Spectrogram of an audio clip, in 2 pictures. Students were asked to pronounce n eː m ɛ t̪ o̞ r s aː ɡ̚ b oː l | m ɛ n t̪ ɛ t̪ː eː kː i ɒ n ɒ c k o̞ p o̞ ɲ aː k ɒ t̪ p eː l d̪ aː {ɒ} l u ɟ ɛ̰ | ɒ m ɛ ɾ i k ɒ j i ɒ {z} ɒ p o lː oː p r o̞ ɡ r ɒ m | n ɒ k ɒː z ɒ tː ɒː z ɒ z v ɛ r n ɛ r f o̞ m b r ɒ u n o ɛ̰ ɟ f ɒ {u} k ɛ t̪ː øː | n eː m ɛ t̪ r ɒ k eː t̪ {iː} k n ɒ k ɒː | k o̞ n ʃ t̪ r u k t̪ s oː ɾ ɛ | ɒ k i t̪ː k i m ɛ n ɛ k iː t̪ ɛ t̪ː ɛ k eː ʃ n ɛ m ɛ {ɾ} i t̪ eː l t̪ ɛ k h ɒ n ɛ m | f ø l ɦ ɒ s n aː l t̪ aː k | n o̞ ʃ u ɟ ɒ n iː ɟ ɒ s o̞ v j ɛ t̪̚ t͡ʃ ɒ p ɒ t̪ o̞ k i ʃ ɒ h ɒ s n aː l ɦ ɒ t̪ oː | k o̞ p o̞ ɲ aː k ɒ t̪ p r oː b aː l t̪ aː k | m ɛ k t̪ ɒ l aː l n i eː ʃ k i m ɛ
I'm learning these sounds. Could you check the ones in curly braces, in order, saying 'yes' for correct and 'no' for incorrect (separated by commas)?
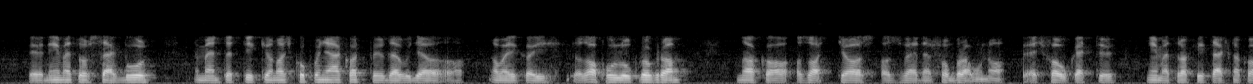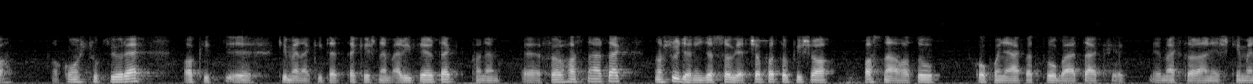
no, yes, yes, no, no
